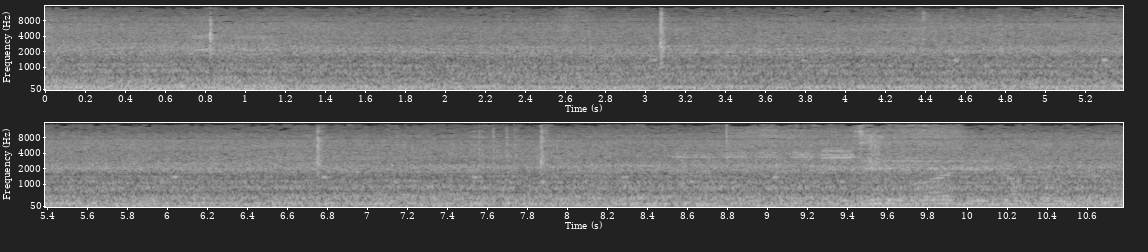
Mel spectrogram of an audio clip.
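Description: Inside the cabin of a moving Mahindra car: the engine and tyres make a steady low rumble on the road, with a few faint clicks.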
